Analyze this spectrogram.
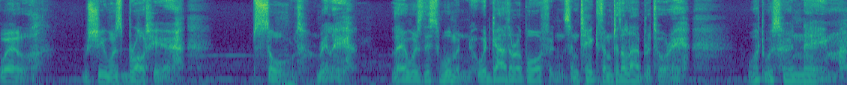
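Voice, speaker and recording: Using a put-on character voice with a very deep, low pitch, a man speaks at a fairly slow pace with long, frequent pauses over clear background noise. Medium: video game.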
